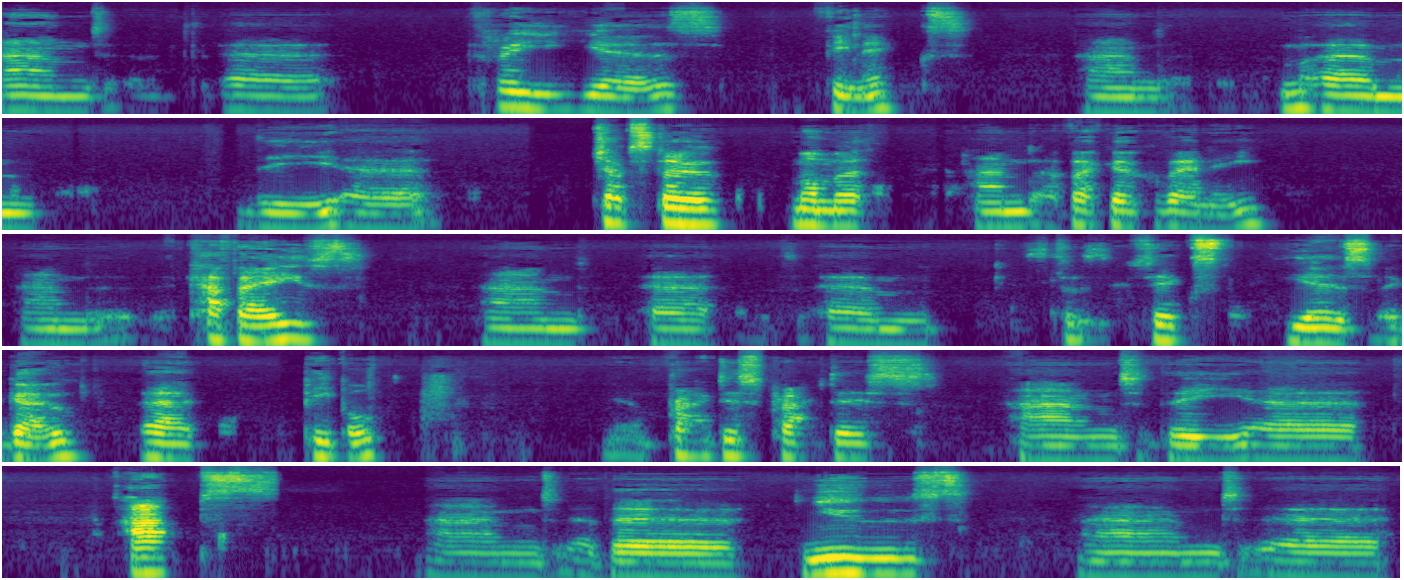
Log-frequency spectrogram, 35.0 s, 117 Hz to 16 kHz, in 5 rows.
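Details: Adult male stroke survivor with aphasia for seven years since a stroke at age 50, speaking in fragmented, non-fluent speech; non-fluent aphasia.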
